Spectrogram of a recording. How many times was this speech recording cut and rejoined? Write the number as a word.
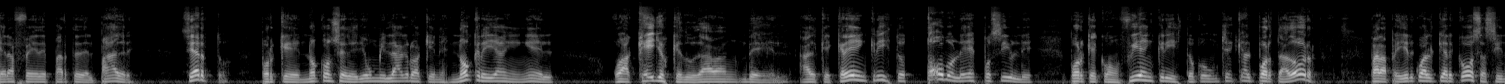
one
